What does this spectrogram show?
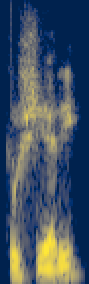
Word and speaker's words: Muschietti: Originally released on September 6, 2019, directed by Andreas Muschietti. Always pronouncing that S that you don't need.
